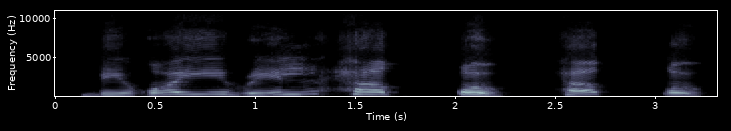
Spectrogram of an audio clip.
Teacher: आपके गले में काफ पढ़ा जाएगा डबल, लेकिन मोटा, लेकिन हिल के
